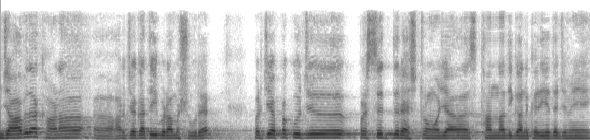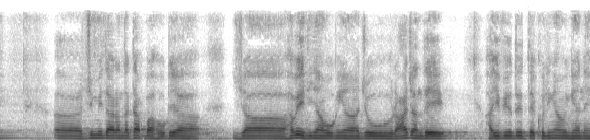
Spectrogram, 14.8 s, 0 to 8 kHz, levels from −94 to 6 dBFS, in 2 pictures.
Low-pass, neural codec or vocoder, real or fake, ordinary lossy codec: 7.2 kHz; codec, 16 kHz in and 24 kHz out, 1 kbps, XY-Tokenizer; fake; AAC, 48 kbps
